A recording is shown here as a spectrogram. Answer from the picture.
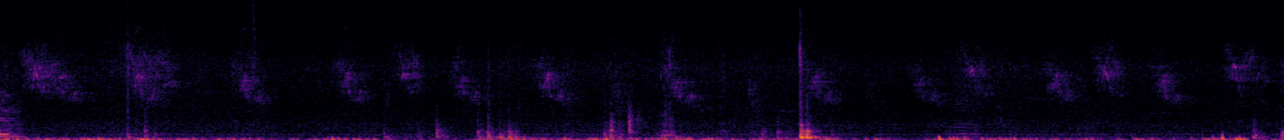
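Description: Honeybees buzzing steadily around the hives, with a few short wooden knocks as frames are set into a wooden swarm trap box, the sharpest about four seconds in.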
